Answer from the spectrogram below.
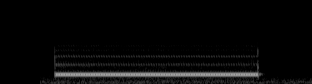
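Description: A steady, unbroken telephone dial tone hums clearly for about two seconds before a phone call, then cuts off abruptly, with only faint background noise before and after.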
